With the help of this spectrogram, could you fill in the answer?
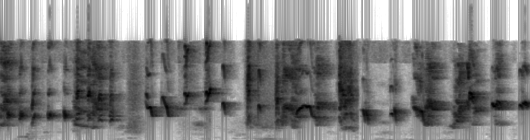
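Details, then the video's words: Kolibri ninja giving its clear master song of fighting house sparrow phrases, intended for training birds: quick high chips and buzzy twitters pour out densely, broken by brief thin whistled slides. "MASTERAN JERNIH KOLIBRI NINJA ISIAN GEREJA TARUNG"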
